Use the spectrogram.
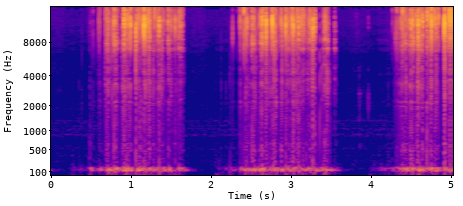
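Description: Long nails scratch the hollow metal mesh grille of a black desktop microphone in three drawn-out passes separated by short pauses. Each pass produces a close, heavy low rumble with a bright, crackling scrape layered over it.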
